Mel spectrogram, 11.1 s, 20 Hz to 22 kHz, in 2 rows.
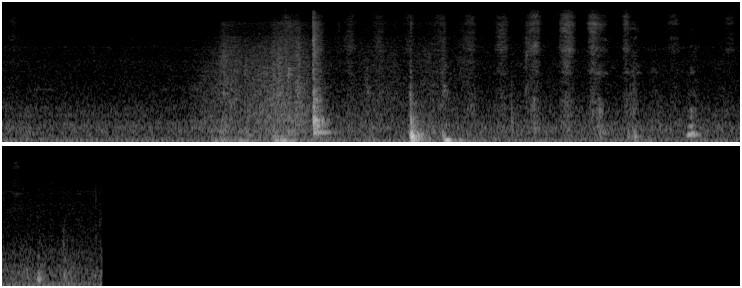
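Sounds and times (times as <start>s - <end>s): rustling and knocking: 1.6s - 3.9s.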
